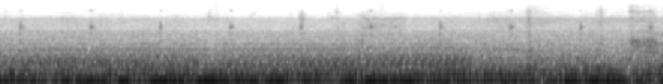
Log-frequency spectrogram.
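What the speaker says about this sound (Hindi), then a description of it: "हमने भी गाड़ी बहुत भगाई" Car driving fast on a mountain road toward Kalpa, a loud, continuous low engine rumble and road roar with faint ticking, steady throughout.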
